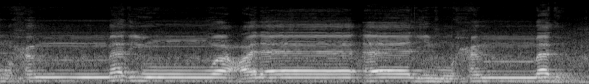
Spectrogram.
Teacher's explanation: دال کے نیچے دو زیر کی تنوین ہے، اس کے بعد حروف یرملون میں سے واو ہے تو ادغام مع الغنہ ہے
